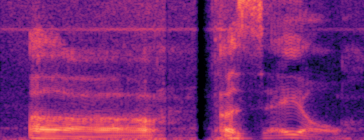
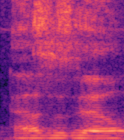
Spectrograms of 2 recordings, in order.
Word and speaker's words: Azazel: Azael was one of them. Azael, right? Azazel. It just Azazel. depends on what language you speak. Yeah, how you pronounce it.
